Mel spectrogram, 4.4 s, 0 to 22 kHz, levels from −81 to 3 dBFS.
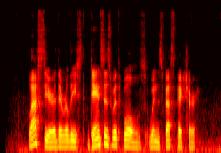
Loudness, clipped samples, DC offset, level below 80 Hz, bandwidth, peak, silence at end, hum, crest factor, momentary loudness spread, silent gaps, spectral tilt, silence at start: -25 LUFS; under 0.1%; under 0.1%; -52 dBFS; 17 kHz; -6 dBFS; 0 s; none; 20 dB; 8 LU; none; -6.5 dB/octave; 0.6 s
